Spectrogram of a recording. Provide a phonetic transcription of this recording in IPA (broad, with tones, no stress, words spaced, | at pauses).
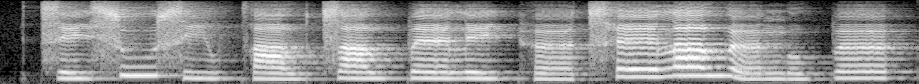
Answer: t͡se˧jsuː˥ siː˨wt̪ʰaː˨wt͡saː˧w pɛː˧le˧jpʰœː˨t͡sʰɛː˥ laː˥w œː˨˧ŋo˧wpœː˥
